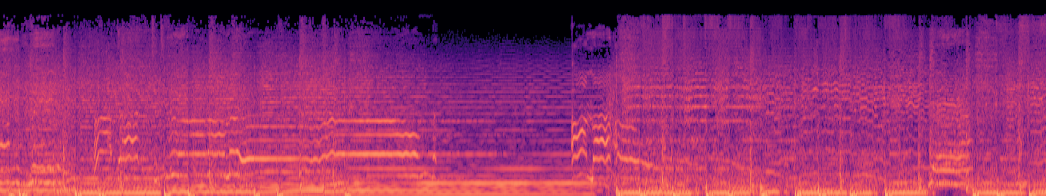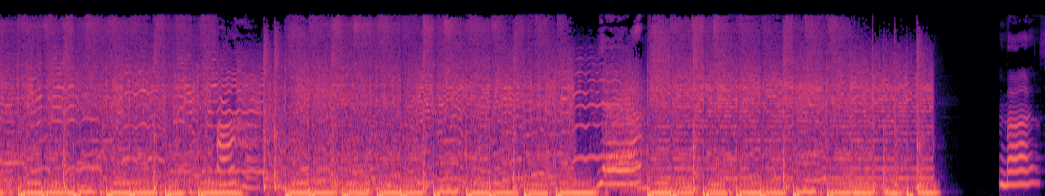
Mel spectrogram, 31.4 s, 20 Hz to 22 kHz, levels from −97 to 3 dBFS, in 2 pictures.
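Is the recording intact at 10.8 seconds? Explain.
No, 10.8 s falls inside a call bitrate drop from 9.67 to 15.95 s. The bandwidth estimate fell, so the encoder coded far more coarsely, with dullness and a muffled top that fits a drop from about 96 to 13 kbps and stays worst for about 3.5 s. Unlike packet loss, there are no gaps or clicks.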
